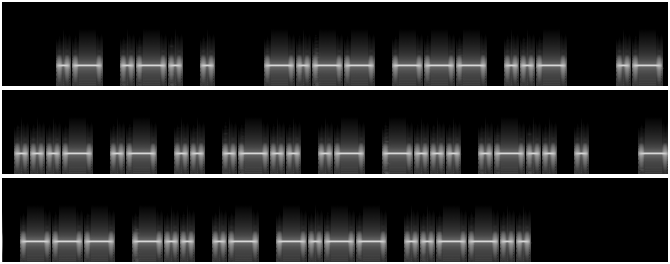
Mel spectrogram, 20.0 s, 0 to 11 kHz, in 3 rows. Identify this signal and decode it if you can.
Morse code, heard as a keyed tone, about 14 wpm, 700 Hz. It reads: ARE YOU AVAILABLE TODAY?
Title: Sentences from Top 1000 Words - Review Part 3 - 15wpm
